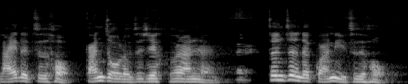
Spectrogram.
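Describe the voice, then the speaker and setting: Talking at a moderate pace with lively intonation, a man with a normal speaking voice is heard against a quiet background. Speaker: tour guide. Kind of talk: casual chat.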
